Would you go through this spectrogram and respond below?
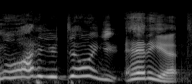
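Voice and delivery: high, loud scolding inner voice; hammed-up shrill rebuke from his own body; mock inner scold. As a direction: shriek at yourself like your own body. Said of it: "my body's going".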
